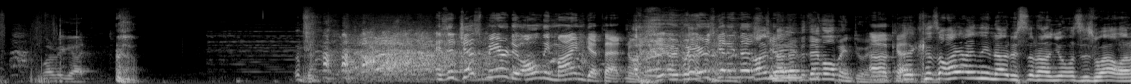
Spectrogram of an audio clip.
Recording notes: Recorded at Basement Comedy Club on Exhibition St, Melbourne. Recorded at Basement Comedy Club on Exhibition St, Melbourne.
